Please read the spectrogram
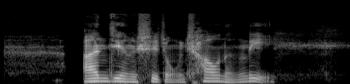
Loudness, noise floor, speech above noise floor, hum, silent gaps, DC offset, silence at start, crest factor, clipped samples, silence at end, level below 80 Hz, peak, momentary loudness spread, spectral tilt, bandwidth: -23 LUFS; -47 dBFS; 24 dB; none; none; under 0.1%; 0.05 s; 26 dB; under 0.1%; 0.15 s; -58 dBFS; 0 dBFS; 25 LU; -5.5 dB/octave; 11.5 kHz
